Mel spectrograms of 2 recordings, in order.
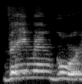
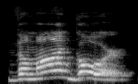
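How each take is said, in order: First: Vamon Gore said quicker, as VAY-mang Gore; retry Vamon Gore at normal pace; second name attempt. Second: Vamon Gore said slowly, syllable by syllable; slow name attempt. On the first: Streamer retrying the viewer's name Vamon Gore at normal speed. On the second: Streamer slowly sounding out a viewer's name, Vamon Gore. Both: Real, not acted. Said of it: "however the fuck you say your name".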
